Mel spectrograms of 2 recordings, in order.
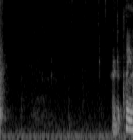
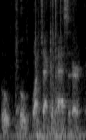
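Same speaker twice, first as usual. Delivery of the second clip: whispering; 7 semitones lower, 7 dB quieter than usual. Real, not acted. Careful reassembly near capacitor.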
